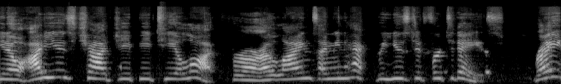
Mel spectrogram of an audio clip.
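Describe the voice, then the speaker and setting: Her pitch sits high for a woman. She talks in a raised, projected voice. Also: ordinary pitch variation, moderate pace. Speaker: business coach, live stream co-host. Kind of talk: casual chat. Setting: live stream. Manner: off the cuff.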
